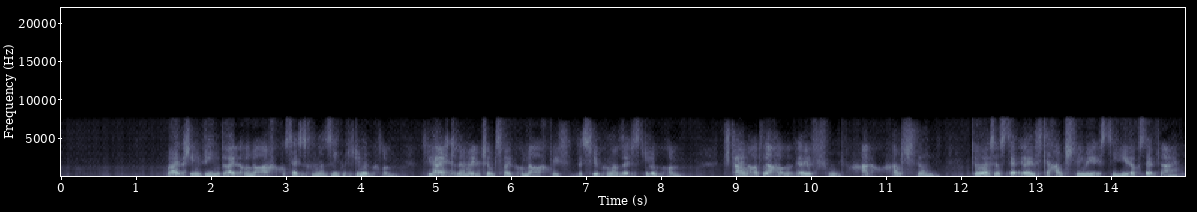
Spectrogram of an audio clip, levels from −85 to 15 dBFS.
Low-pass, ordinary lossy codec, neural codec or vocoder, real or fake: none; none; codec, 16 kHz, 0.5 kbps, FreqCodec, smaller model; fake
